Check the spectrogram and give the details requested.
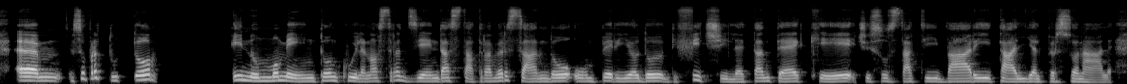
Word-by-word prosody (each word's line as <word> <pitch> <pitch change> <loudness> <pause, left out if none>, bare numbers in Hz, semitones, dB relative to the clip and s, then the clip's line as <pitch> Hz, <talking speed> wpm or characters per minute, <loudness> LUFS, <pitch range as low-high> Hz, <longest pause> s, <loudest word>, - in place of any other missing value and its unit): ehm, 175 -2 +8
soprattutto, 215 - 0 0.7
in 200 -2 +2
un 165 +1 +3
momento 165 -2 +2
in 175 - -1
cui 170 -2 +1
la 140 - -2
nostra 150 +7 -4
azienda 150 -1 -1
sta 155 -3 -4
attraversando 150 0 -1
un 145 -2 -5
periodo 155 0 +1
difficile, 125 - -4
tant'è 145 -1 -2
che 140 +1 0
ci 145 - -6
son 150 +2 -4
stati 135 +2 -5
vari 140 +3 0
tagli 135 +2 -1
al 130 -3 -3
personale. 120 -5 -4
150 Hz, 130 wpm, -23 LUFS, 135-165 Hz, 0.7 s, ehm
